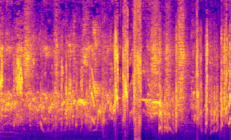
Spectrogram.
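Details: Budgerigars chattering together: dense, scratchy warbling and chirps crowd the upper range, with quick squawks and one loud broadband burst near the middle.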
